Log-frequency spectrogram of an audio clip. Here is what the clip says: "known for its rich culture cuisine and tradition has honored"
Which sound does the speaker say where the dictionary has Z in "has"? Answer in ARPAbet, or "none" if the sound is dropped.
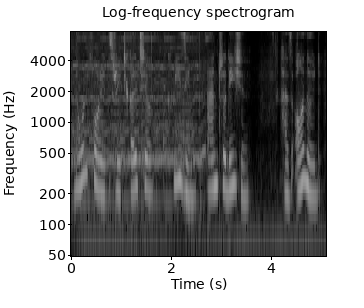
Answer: Z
